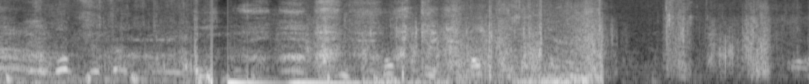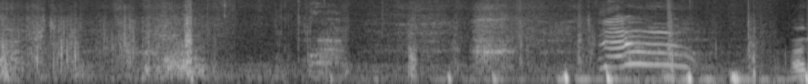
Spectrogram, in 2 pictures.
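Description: A handheld camera being jostled amid scuffling and running footsteps, loud and chaotic for about three seconds, then suddenly quieter with scattered steps and rustling. A short high-pitched cry comes near the end.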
